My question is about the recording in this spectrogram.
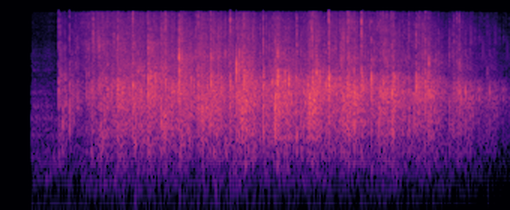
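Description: Audience applauding: a dense crackle of many hands clapping that starts just after the beginning and dies away near the end.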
